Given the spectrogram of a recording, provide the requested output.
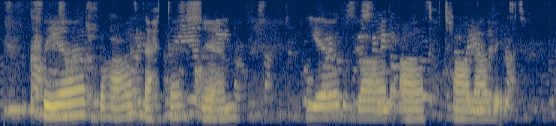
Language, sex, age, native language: Icelandic, female, 12, Icelandic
